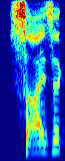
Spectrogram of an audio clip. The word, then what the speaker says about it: Ksiazek: k but it's pronounced Cizek a silent k on it alright well it'll be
